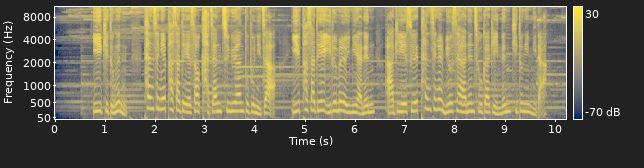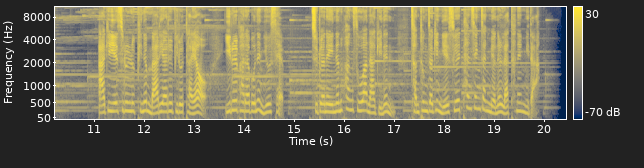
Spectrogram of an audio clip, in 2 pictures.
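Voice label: Korean, female, explainer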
